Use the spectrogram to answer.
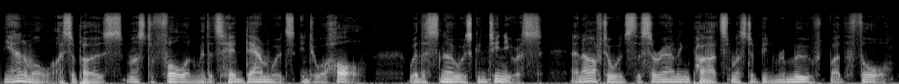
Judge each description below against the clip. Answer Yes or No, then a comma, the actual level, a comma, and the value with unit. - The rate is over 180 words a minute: Yes, fast, 205 wpm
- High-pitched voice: No, low, 105 Hz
